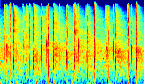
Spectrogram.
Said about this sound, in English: Ladies and gentlemen, ladies and gentlemen, clap it up.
